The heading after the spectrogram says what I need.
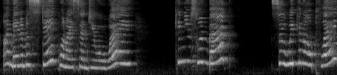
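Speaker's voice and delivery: high, fast pleading; high pig voice pleading to swim back. Acted. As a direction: beg them to come back, high and quick. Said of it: "she says".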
